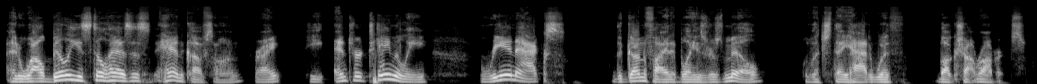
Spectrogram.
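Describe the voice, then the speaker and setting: A man's voice: medium pitch, lively intonation, measured pace, no room sound. A man casually telling and discussing history as a show co-host, emphatic and often checking in with "right?".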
